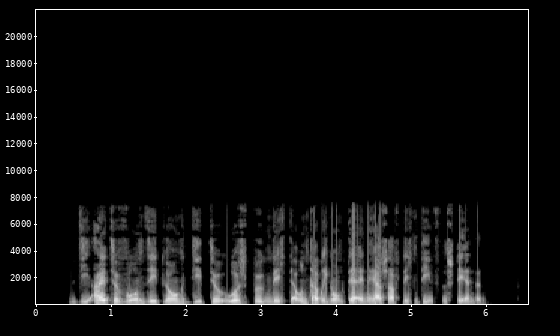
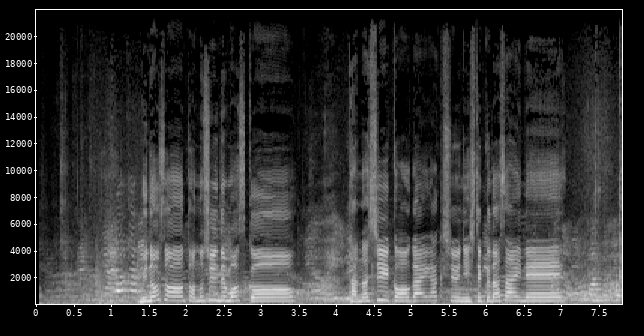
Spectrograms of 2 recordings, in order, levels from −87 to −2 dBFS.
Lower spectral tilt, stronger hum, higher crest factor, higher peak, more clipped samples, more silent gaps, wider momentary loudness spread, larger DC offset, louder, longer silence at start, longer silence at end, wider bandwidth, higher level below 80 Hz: first, -7 dB/octave vs -3 dB/octave; neither; about the same, 20 dB vs 18 dB; about the same, 0 dBFS vs 0 dBFS; neither; first, 2.87-2.91 s vs none; first, 14 LU vs 11 LU; neither; about the same, -19 LUFS vs -18 LUFS; first, 0.5 s vs 0.05 s; first, 0.6 s vs 0 s; second, 7.8 kHz vs over 20 kHz; second, -54 dBFS vs -42 dBFS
